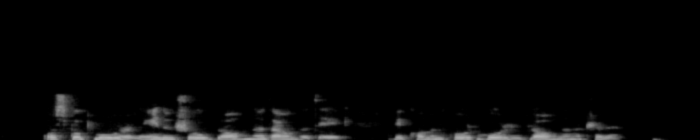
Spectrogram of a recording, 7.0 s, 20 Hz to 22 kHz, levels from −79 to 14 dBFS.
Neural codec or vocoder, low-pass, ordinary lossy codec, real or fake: none; 7.2 kHz; MP3, 64 kbps; real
